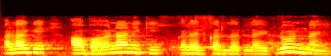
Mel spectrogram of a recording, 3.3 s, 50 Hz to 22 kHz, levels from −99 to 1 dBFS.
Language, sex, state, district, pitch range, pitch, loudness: Telugu, female, Andhra Pradesh, Sri Satya Sai, 195-250 Hz, 205 Hz, -18 LUFS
